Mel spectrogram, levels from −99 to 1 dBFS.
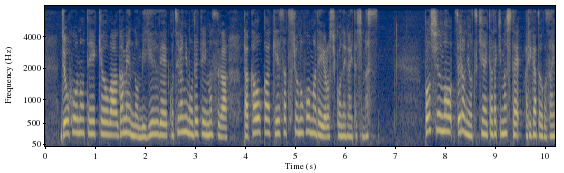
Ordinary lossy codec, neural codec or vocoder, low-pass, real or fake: none; codec, 16 kHz, 4 kbps, X-Codec, WavLM features, trained on Multilingual LibriSpeech; 7.2 kHz; fake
